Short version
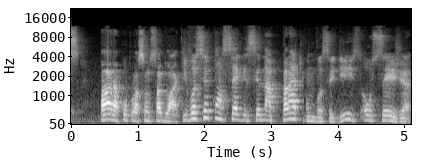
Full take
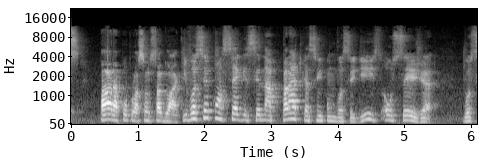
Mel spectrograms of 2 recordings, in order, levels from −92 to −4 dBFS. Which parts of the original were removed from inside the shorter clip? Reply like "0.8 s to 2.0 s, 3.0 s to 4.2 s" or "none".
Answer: 3.5 s to 3.8 s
